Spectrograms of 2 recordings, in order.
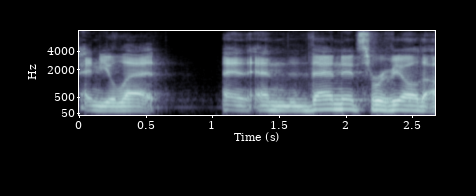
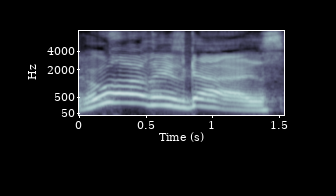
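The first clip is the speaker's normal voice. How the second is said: bad put-on voice, very high, swooping, drawn out; 10 semitones higher, 3 dB louder than usual. Retelling how J R reacted, in a J R impression. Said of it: "Added to the counter of bad J R impressions".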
